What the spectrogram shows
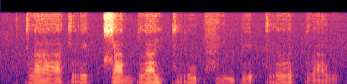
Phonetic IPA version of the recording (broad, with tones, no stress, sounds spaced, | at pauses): k l aː˨˩ k r e˦˥ k̚ t͡ɕ a˧ n p l a˥˩ j k r u˦˥ ʔ f i˨˩ n p e˨˩ ʔ k r ɤː˥˩ t̚ p l a˨˩ w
